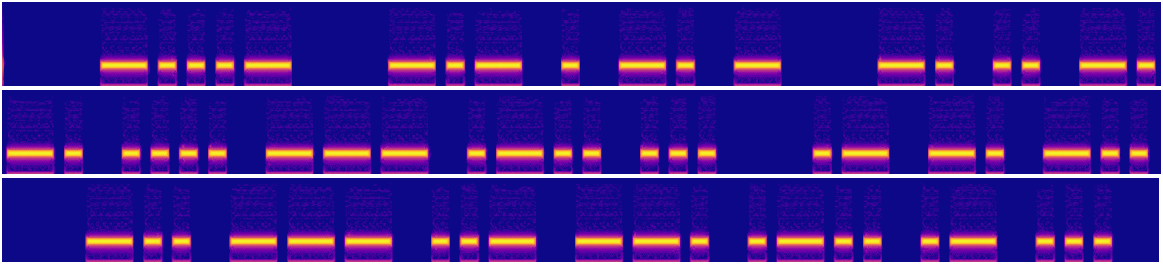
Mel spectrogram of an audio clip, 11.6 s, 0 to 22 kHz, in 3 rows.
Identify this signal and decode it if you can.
Morse code, heard as a keyed tone, about 25 wpm, 1000 Hz. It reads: <BT> KENT NICHOLS AND DOUGLAS
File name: qotdfiles / 25wpm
